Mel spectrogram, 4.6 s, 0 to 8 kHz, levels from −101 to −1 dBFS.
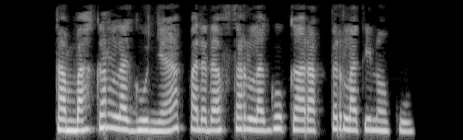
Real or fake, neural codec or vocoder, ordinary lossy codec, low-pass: fake; codec, 16 kHz, 4 kbps, X-Codec, HuBERT features, trained on LibriSpeech; MP3, 32 kbps; 7.2 kHz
